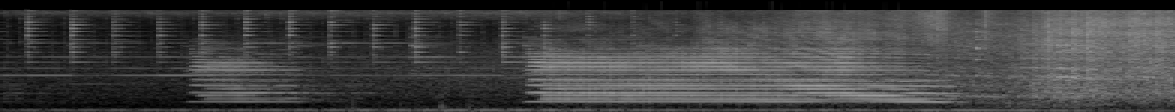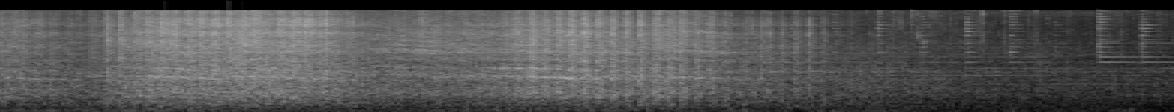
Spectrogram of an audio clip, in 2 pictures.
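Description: Diesel locomotive horn sounding a short blast and then a long blast, the end of a grade-crossing warning, over the low rumble of the engine. A passenger train then passes with its wheels clattering over the rails, and the noise fades near the end.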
